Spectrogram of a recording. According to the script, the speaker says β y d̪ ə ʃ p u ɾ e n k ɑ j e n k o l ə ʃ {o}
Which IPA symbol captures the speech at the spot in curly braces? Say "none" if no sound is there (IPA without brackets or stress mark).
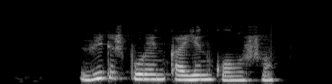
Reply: o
